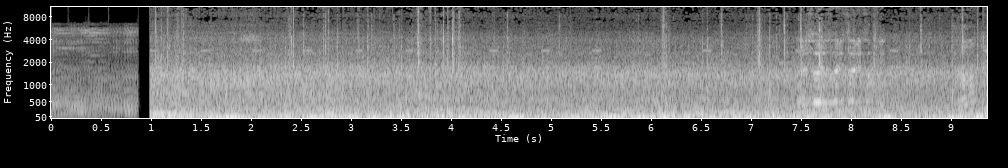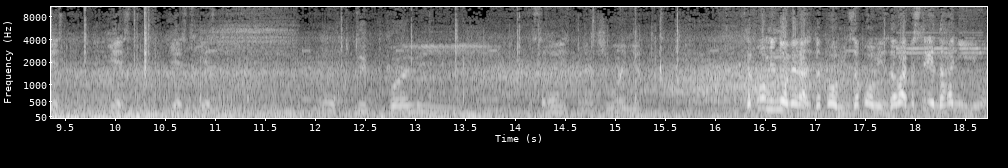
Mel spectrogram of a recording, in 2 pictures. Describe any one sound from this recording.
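A car engine hums steadily with road noise from inside the car.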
